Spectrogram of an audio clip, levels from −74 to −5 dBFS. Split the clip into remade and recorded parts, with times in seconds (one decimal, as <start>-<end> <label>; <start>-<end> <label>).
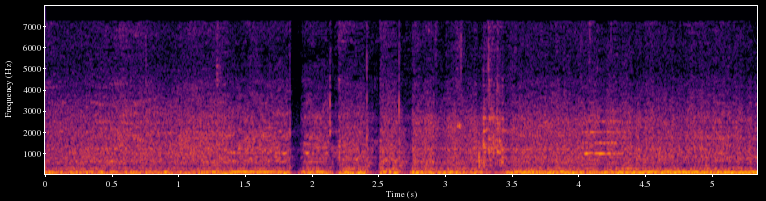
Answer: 0.0-1.4 recorded; 1.4-2.2 remade; 2.2-5.3 recorded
